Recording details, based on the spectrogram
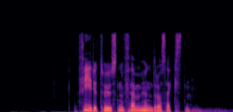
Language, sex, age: Norwegian, female, 29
